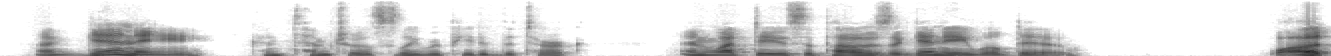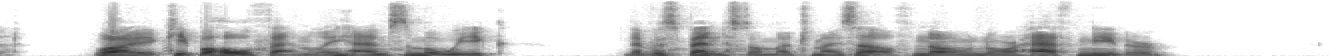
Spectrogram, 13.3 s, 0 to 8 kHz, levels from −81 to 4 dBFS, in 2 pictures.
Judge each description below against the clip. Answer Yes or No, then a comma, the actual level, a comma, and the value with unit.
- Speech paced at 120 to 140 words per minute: No, average, 150 wpm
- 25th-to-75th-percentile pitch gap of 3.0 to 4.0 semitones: Yes, average, 3.5 semitones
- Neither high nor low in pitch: Yes, medium, 160 Hz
